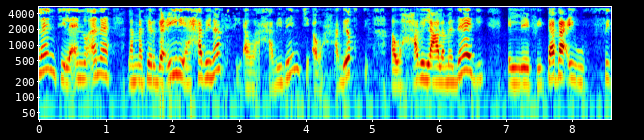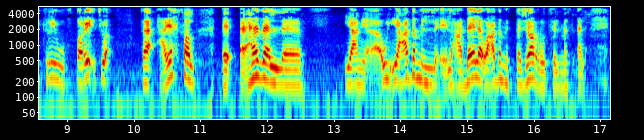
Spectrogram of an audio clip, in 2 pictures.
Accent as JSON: {"language": "Arabic", "country": "Egypt", "said": "مش أنا كمصرية، أو أنا كست"}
